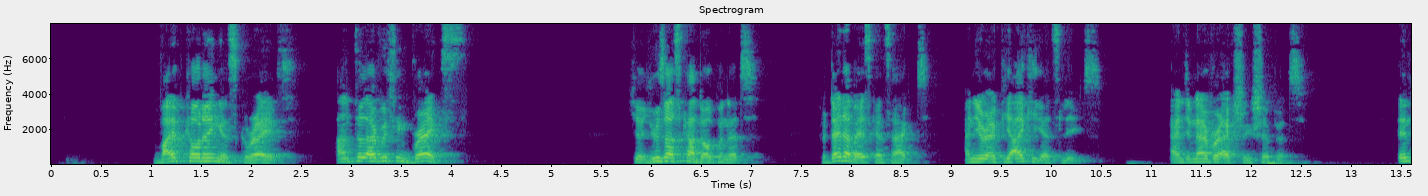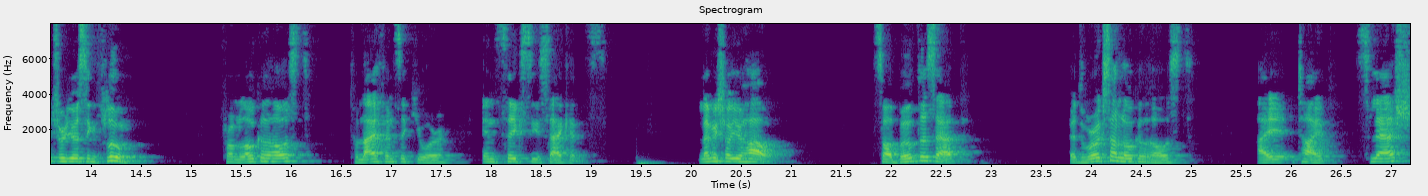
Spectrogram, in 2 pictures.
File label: voice rocketlist style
